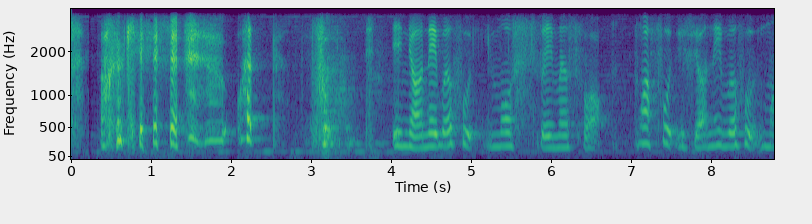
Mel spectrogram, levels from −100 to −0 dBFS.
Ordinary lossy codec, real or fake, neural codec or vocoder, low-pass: none; real; none; 3.6 kHz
